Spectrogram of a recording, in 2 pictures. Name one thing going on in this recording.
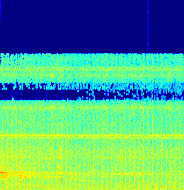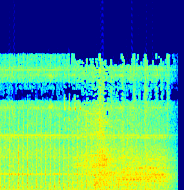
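Helicopter rotor blades thump loudly and steadily overhead.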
